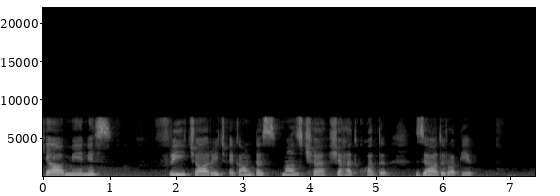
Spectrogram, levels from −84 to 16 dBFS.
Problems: constant background noise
